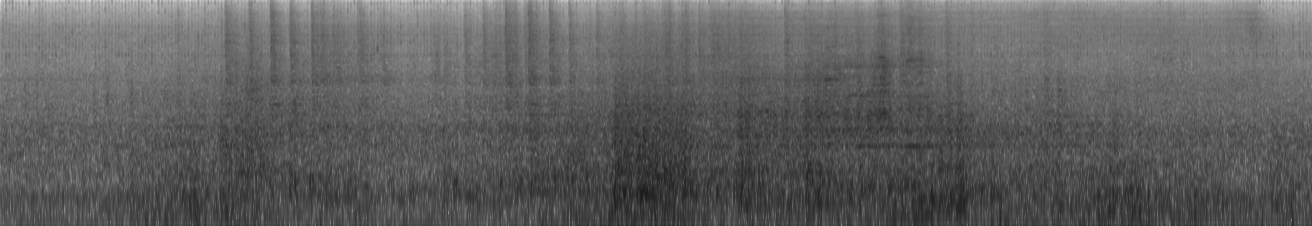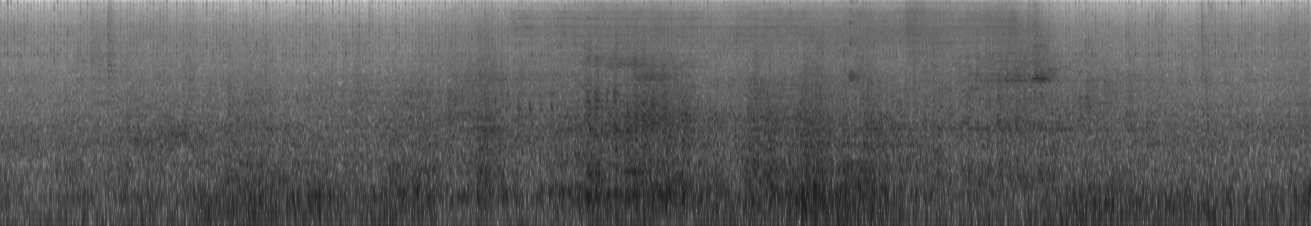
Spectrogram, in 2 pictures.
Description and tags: Recordings from "Prater" in vienna.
